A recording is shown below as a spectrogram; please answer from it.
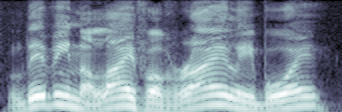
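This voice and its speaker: A man's voice: a little high, big pitch swings, a little slow, darkish tone, no echo, studio quality, pitched above the performer's own voice. A man voicing a brash, cynical, bullying beachcomber in a dramatic story reading. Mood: breezy, mocking. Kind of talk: dramatic audiobook character voice.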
